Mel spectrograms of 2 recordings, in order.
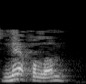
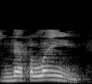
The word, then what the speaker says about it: Nephilim: It's Nephilim is how most people pronounce it. That's one. But if there's more than one, it's Nephilim.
